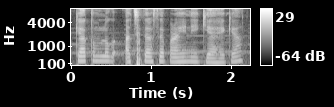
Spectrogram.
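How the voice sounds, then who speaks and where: A woman's voice: mid-range voice, fairly even intonation, fast, warm tone, in a large hall, soft background music, natural voice. Woman reading as a stern college teacher. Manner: questioning, scolding.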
